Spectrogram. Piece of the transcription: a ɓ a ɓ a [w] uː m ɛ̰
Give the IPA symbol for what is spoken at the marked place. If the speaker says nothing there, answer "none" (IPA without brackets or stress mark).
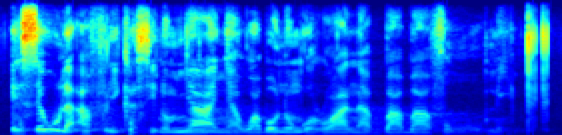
v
